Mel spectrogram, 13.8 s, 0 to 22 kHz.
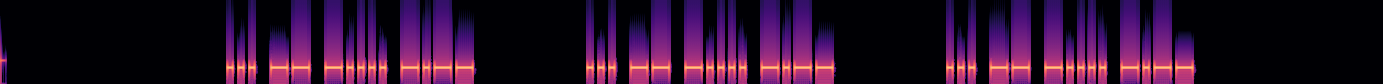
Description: Morse code, heard as a keyed tone, about 21 wpm, 700 Hz. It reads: SM6Y SM6Y SM6Y
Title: DXCC-100 Call Signs - 4 Characters - Repeated 3x - 22wpm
